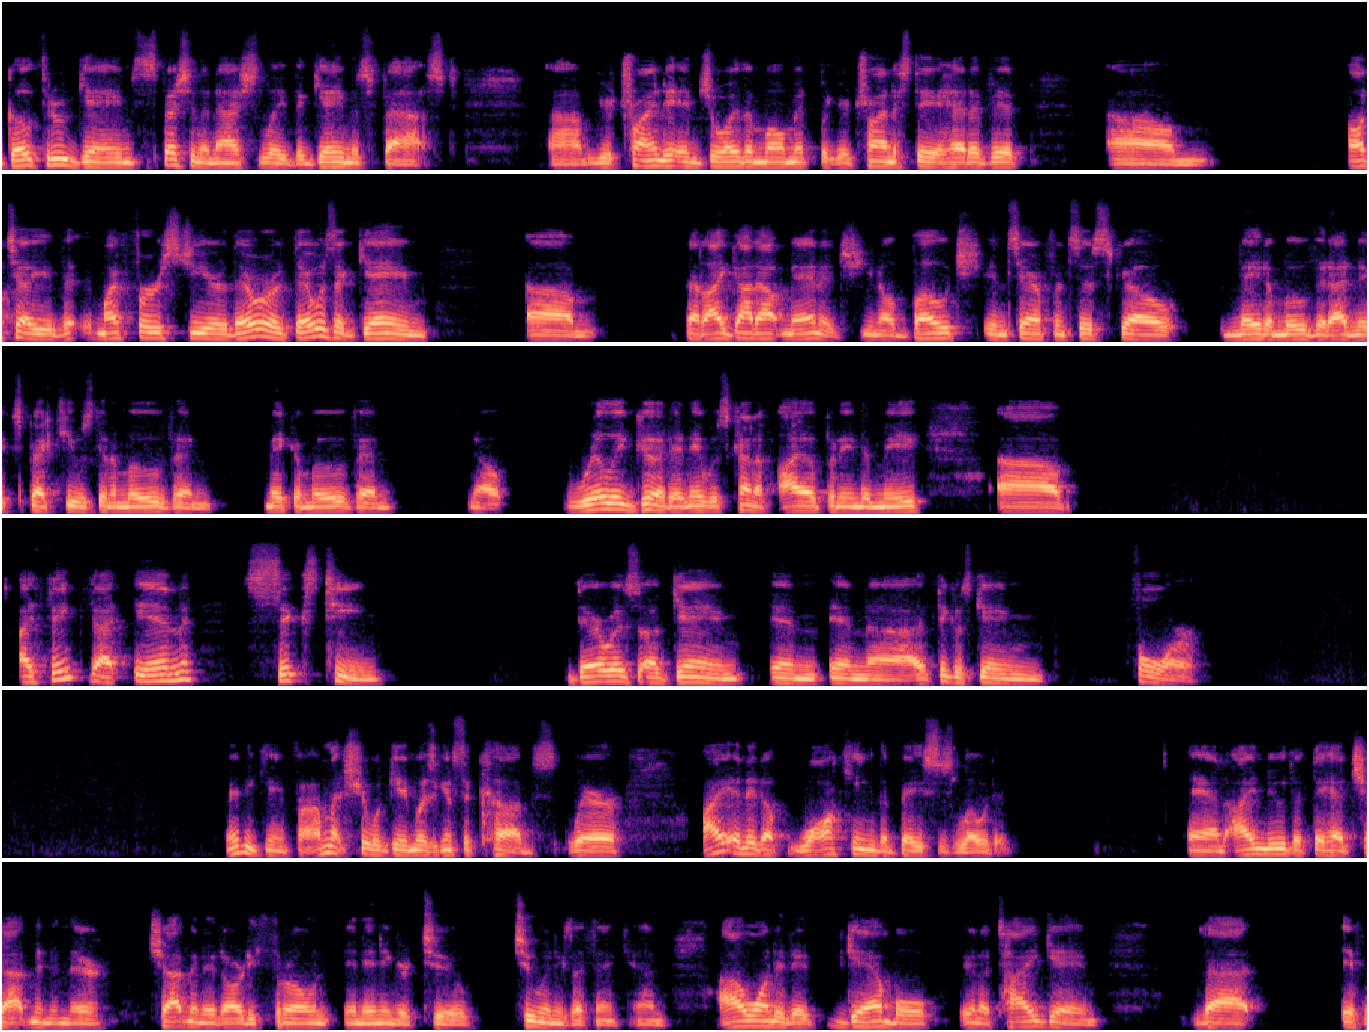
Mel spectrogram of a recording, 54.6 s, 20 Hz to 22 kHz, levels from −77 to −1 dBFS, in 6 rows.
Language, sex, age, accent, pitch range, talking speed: English, male, 40-59, American, 100-115 Hz, 170 wpm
